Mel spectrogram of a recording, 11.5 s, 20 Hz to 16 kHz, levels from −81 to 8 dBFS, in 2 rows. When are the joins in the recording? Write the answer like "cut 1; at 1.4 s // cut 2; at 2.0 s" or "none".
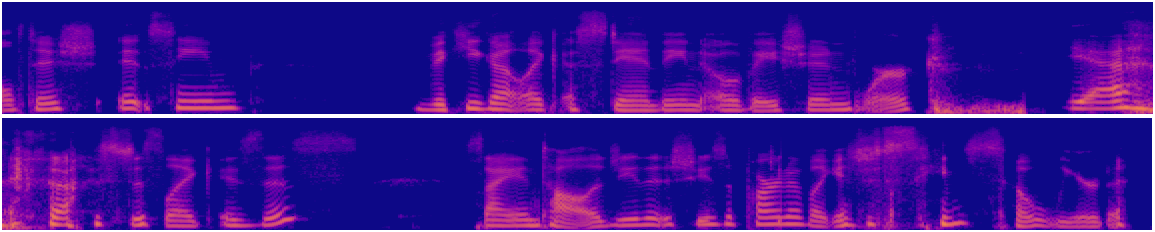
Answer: cut 1; at 4.3 s // cut 2; at 5.2 s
